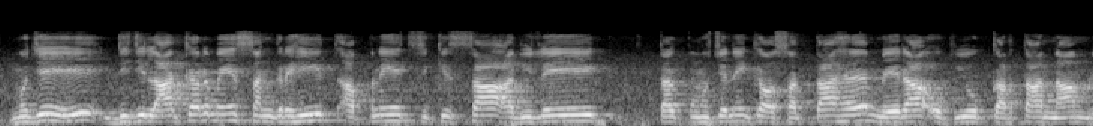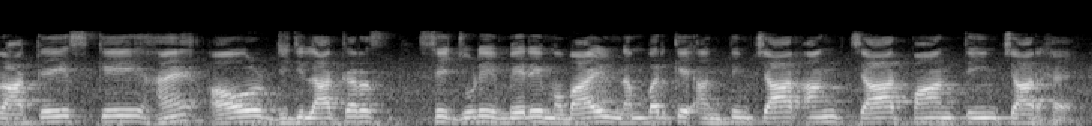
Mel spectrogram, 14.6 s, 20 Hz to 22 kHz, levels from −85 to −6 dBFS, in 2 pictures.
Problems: none marked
